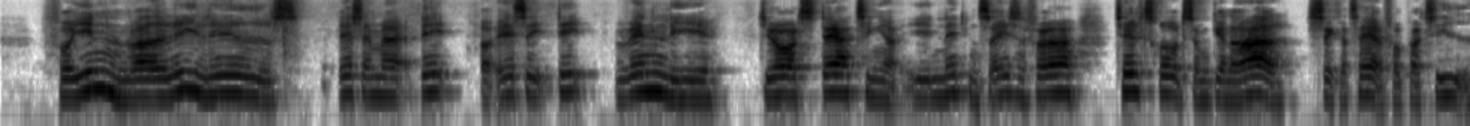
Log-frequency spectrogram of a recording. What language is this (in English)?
Danish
